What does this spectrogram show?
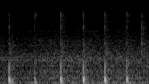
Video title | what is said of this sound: Sourdough Baguettes Made With Fresh Milled Flour (FMF) By GISP | if you tap on the bottom, they should sound hollow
